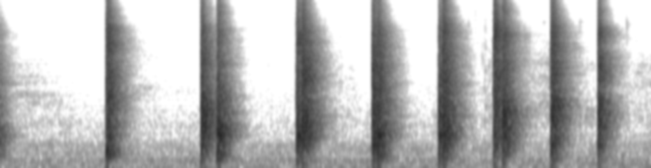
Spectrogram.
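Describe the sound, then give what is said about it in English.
A slow clap: loud, sharp hand claps, about ten of them in a fairly steady, deliberate rhythm, a few landing close together in quick pairs, with no talking. “I'm slow clapping.”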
